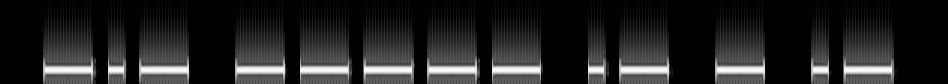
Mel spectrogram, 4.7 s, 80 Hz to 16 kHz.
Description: Morse code, heard as a keyed tone, about 15 wpm, 700 Hz. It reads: K0ATA
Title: Practice QSO - Exchange 4 - Ending - 15wpm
